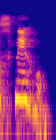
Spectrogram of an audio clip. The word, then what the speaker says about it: স্নেহ: কোনো কোনো ক্ষেত্রে শ-এর উচ্চারণ আবার স-এর মতো হয়। যেমন স্নেহ, নিয়ম অনুযায়ী তো শ-এর মতো হওয়া উচিত ছিল, কি বলা দরকার ছিল? স্নেহ। আমরা কি কেউ স্নেহ বলি? কেউ আমরা স্নেহ বলি না, আমরা বলি স্নেহ, স্নেহ, তাই না?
